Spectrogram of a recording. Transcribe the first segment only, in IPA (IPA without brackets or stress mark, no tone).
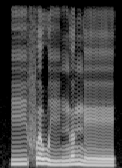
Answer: iː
